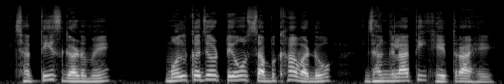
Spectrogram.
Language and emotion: Sindhi, neutral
